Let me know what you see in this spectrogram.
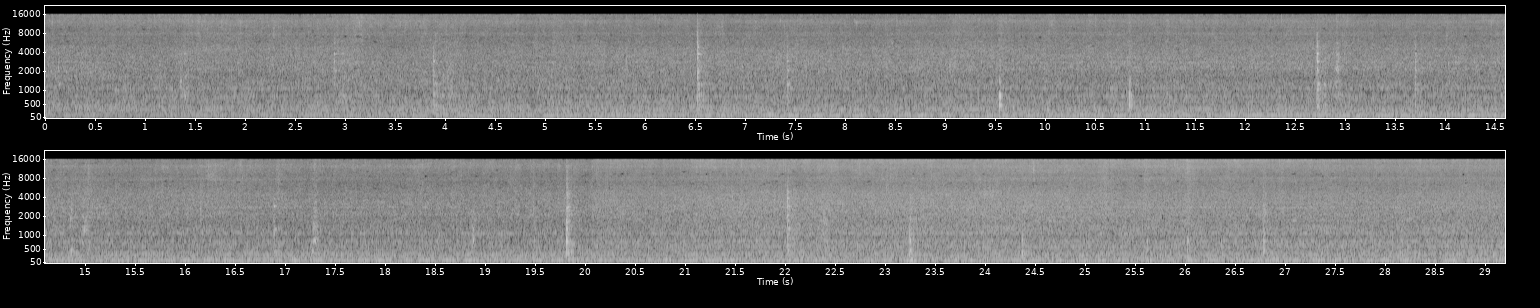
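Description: Sliced bell peppers and onions sizzling in a nonstick frying pan while a wooden spatula stirs them, with short sharp knocks every second or few as the spatula strikes the pan.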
